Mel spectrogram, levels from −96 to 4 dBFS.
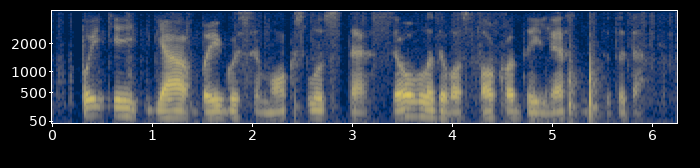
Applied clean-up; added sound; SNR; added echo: neural mask model RNNoise.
